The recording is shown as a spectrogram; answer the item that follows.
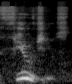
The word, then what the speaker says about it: Fugees: It's the Fugees, not the Fugees.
